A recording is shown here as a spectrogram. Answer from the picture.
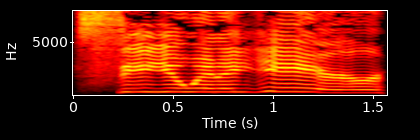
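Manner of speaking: high, drawn-out mock scream; screamed farewell. Audience member to performers leaving the stage, screamed out. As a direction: call it out slowly, high-pitched. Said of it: "the guy screamed out".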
